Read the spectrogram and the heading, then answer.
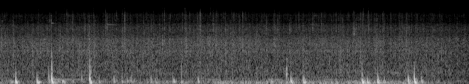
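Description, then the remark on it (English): A 60-second hailstorm clatters on hard outdoor surfaces in scattered, irregular knocks and pings over a steady hiss of falling precipitation, moderately loud, with no voices. “A 60-second hailstorm once happened and it went like this.”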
